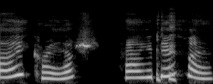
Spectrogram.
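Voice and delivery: very high animated-sitcom character voice. Recalling joking with a brother named Chris, greeting him in a Family Guy character voice. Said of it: "That's the voice that I can't crack in Family Guy".

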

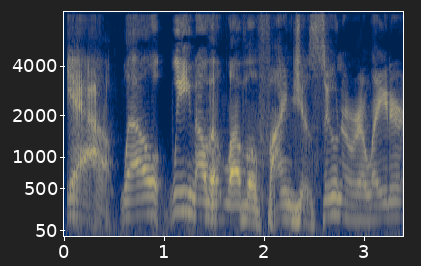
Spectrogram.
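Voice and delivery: same troll voice used earlier. Retelling a scene, voicing one of the cockroaches answering her: voice like the earlier troll. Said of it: "I kind of sound like the troll from before".

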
